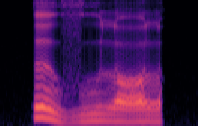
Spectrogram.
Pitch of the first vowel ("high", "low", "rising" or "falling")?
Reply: falling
